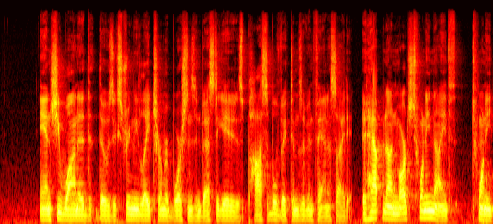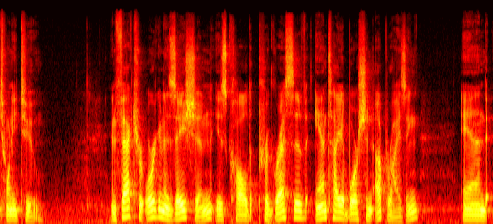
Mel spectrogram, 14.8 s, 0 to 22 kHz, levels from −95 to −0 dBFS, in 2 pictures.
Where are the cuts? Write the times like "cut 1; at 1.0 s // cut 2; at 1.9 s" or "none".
cut 1; at 5.2 s // cut 2; at 8.9 s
